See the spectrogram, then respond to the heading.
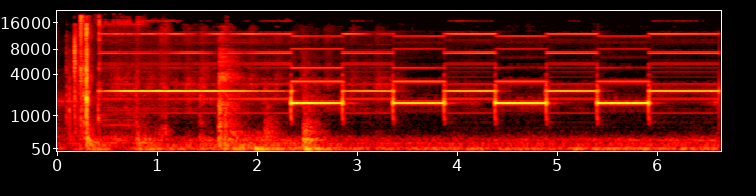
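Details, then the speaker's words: Ferrari 360 Spider after reassembly, first power-up on freshly reconnected battery: even two-tone warning chimes repeat about once a second with ASR and gearbox warning lights on and a clicking felt at the rear; cause not yet pinned down, suspected user-introduced. "asr and then the the gearbox light is on is it clicking back there sage it's this one you can feel it"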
